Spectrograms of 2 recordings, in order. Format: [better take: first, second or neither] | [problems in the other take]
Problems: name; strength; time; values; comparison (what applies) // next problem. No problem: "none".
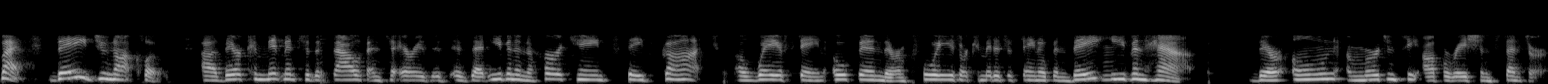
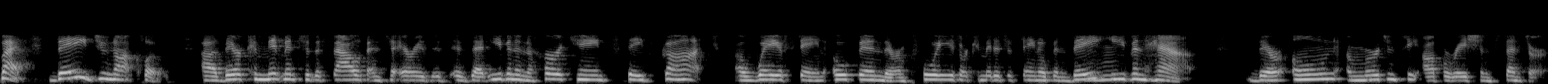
second | noise reduction (neural mask model DeepFilterNet 3)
